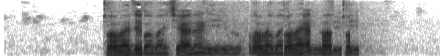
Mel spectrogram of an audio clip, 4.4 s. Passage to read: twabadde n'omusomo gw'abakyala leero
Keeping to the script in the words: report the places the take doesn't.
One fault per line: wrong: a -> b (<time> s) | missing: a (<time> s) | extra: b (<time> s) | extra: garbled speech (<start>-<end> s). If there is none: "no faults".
missing: n'omusomo (1.4 s)
extra: garbled speech (2.5-3.6 s)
